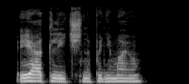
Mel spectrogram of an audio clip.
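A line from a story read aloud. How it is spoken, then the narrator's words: Dry reply. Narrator (Russian): сухо ответил Мелодар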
